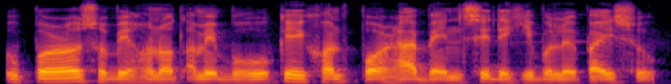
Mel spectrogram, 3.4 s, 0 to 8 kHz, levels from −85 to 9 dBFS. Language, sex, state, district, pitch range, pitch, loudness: Assamese, male, Assam, Kamrup Metropolitan, 95-110 Hz, 100 Hz, -15 LUFS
